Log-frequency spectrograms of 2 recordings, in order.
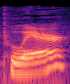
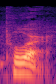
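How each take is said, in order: First: The word sounds like 'poo-er'. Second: The word sounds like 'poor'. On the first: The speaker calls it wrong. "I'm so used to saying puer" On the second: The speaker calls it right. "but it's actually poor"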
